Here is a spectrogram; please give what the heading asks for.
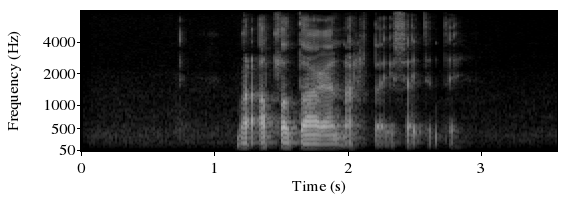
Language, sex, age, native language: Icelandic, male, 20-29, Icelandic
